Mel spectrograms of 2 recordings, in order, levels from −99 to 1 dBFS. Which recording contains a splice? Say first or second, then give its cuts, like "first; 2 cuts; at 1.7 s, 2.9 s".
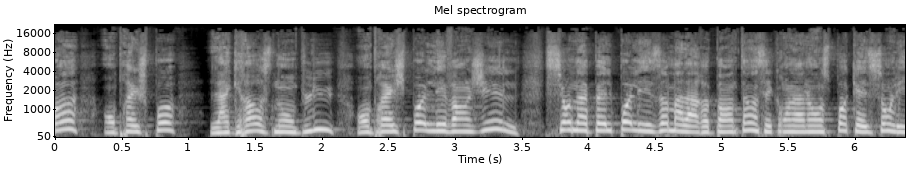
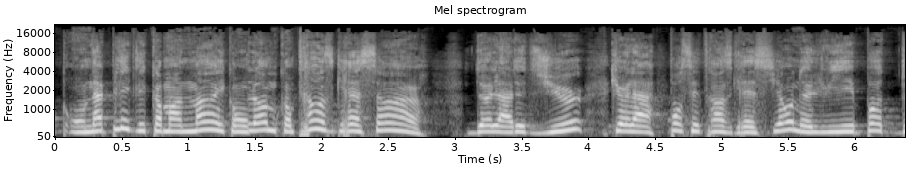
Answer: second; 5 cuts; at 1.4 s, 1.8 s, 3.4 s, 4.1 s, 4.6 s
